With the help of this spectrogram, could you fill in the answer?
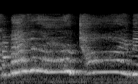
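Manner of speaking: high, loud mock wail; imitated shout. Boy in behavior class shouting, imitated high and loud. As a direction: shout it as an upset child. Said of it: "But the shout isn't like".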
